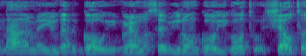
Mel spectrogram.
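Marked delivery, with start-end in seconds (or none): none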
